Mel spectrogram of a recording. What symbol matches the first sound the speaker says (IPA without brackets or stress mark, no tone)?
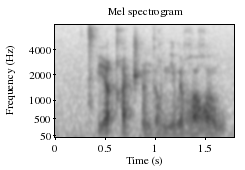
t͡sʼ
